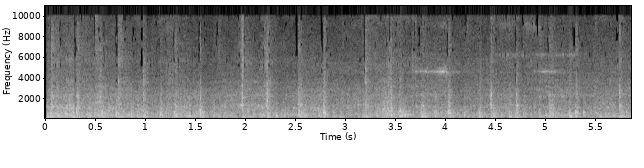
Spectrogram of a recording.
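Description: Railroad passenger car rolling along the track, its wheels rumbling steadily and clicking and knocking several times a second on the rails.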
